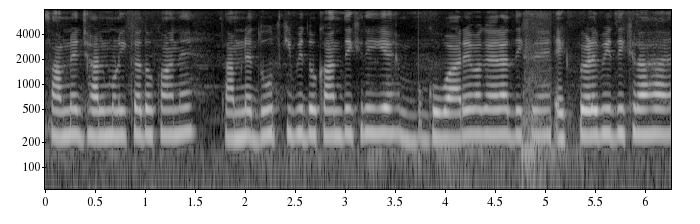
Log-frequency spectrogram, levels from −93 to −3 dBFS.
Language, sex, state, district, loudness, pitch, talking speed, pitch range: Hindi, female, Bihar, Purnia, -32 LUFS, 245 Hz, 230 wpm, 235-250 Hz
